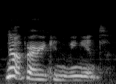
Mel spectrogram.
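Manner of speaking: ordinary delivery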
